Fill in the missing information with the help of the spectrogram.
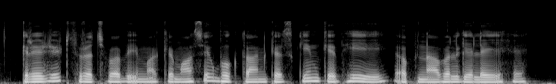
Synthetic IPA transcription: kɾeːɖɪʈsʊɾəʃʰwabḭːmakemaːsɪk̚bʱʊɡt̪aːnkeskiːmkebʱiɐ̰pnaːwəlɡeleeɦɛ̃ː

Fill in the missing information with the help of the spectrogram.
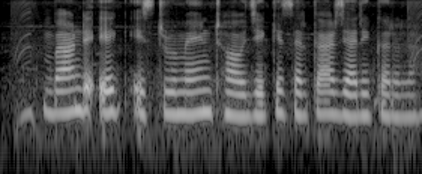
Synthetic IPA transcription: bãːɳɖeːkɪ̃sʈɾumẽːɳʈɦɔod͡ʒeːkesəɾkaːɾd͡ʒaːɾikəɾla

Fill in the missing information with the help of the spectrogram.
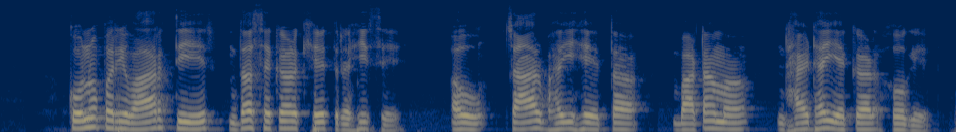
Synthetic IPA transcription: koːnopəɾiʋaɾt̪iɾd̪əsekəɽkʰet̪ɾəɦise | əu | t͡ʃaɾbʱəiɦet̪ə | baːʈãmã | ɖʱajɖʱaiekəɽhoɡe

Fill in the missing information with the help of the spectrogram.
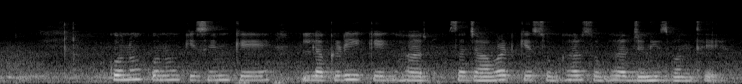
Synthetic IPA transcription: koːnokoːnokɪsɪmke | ləkɽikeɡʱəɾ | sɐd͡ʒaːʋəʈkesʊɡʱəɾsʊɡʱəɾd͡ʒɪniːs̬bə̃nt̪ʰḛː

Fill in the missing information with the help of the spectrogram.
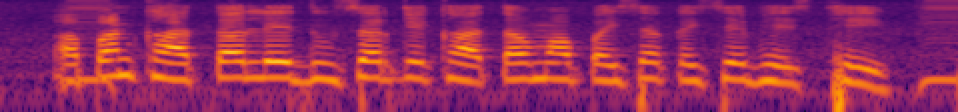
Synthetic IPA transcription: apəɳkʰat̪aled̪usəɾkekʰaːt̪amãpəjsakəɪsebʱed͡ʒt̪ʰe

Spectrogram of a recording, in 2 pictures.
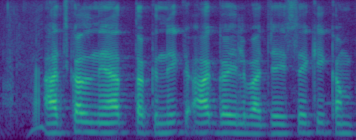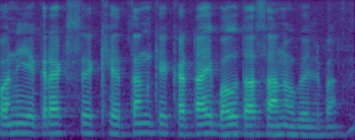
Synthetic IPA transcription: ad͡ʒkəlnjat̪ːəknikaɡəɪlbad͡ʒəɪsekikəmpəniekɾɛksekʰet̪ənkekəʈaibəɦut̪asanɦoɡəɪlba

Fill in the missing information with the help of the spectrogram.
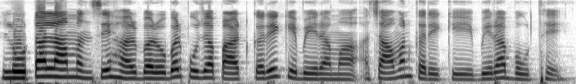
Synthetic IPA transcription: loʈalãmːənseɦəɾbəɾobəɾpud͡ʒapaɾʈkəɾekebeɾamãʔə̰t͡ʃaʋənkəɾekebeɾabʱut̪ʰe

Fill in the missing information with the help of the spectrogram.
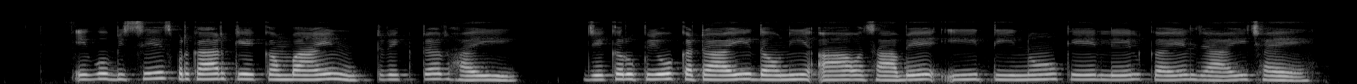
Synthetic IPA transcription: eːɡoʋɪʃeːʃpɾəkaːɾkekə̃mbaːɪnʈɾɪkʈəɾɦəi | d͡ʒeːkəɾʊpjoːɡ̚kəʈaːid̪əːniaːɐsaːbeiːt̪iːnõkeleːlkəeld͡ʒaːit͡ʃʰɛ

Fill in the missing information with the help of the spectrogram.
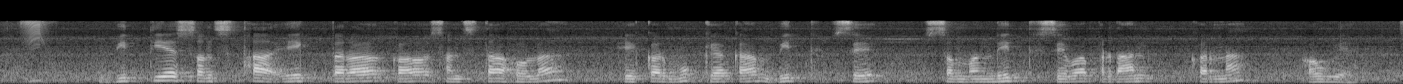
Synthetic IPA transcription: bit̪jəsə̃nst̪ʰaekt̪əɾəɦkasə̃nst̪ʰaɦola | ekəɾmukʰjəkambit̪ | se | səmbənd̪ʱit̪seʋapɾəd̪an | kəɾna | həue

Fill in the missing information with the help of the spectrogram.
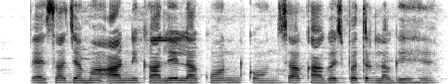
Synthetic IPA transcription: pɛːsad͡ʒɐmãʔaːɽnɪkaːleːlakɔːnkɔːnsakaːɡəd͡ʒpət̪ɾəlɐɡeɦɛ̃ː

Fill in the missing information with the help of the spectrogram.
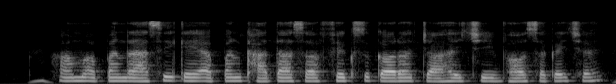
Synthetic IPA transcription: həməpənɾasikeəpənkʰat̪asə̃pʰikskəɾət͡ʃaɦɛt͡ʃʰibʱɔsəkɛt͡ʃʰɛ

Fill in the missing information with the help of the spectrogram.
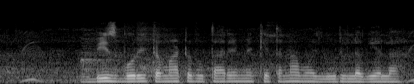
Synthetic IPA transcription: biːs̬boːɾiʈəmaːʈəɾʊt̪aːɾemẽket̪namɐd͡ʒbuːɾilɐɡeːlaː

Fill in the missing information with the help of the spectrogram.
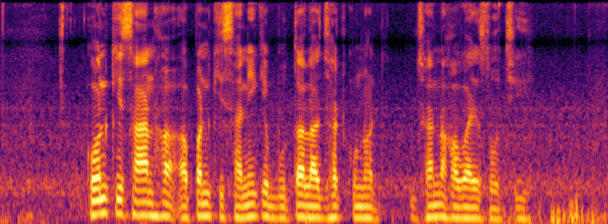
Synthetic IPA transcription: koːnkɪsaːnɦə̃ʔəpənkɪsaːnikebut̪alad͡ʒʱəʈk | d͡ʒʱənɦəwaesoːt͡ʃi

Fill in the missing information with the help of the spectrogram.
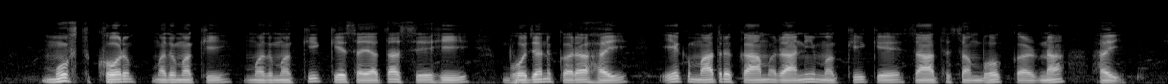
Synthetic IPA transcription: mʊpʰt̪kʰoːɾməd̪ʱuməkʰːiməd̪ʱuməkʰːikesəjət̪aseɦi | bʱoːd͡ʒənkəɾəɦəi | eːkmaːt̪ɾəkaːmɾaːniməkʰːikesat̪ʰsəmbʱoːɡ̚kəɾna | həi

